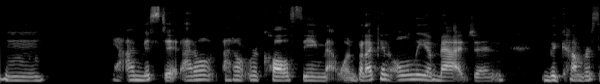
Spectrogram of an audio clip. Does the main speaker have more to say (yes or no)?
no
